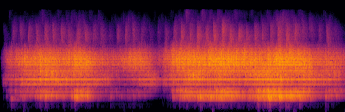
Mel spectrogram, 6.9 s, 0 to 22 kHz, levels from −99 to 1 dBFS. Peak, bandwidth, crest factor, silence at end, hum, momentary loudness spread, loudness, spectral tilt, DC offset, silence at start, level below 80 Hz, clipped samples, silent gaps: -2 dBFS; 16 kHz; 18 dB; 0 s; none; 14 LU; -17 LUFS; 2.5 dB/octave; under 0.1%; 0.1 s; -90 dBFS; under 0.1%; none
